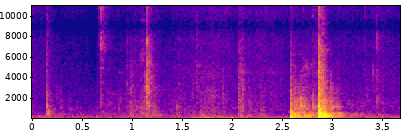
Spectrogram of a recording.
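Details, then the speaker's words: Transport infusion pump for newborn intensive care: faint sliding rattle, then two sharp clicks as the pump latches back onto its mounting tracks, a normal seating sound. "And same with this one here, releases the pump, and there's little tracks that it would then slide back into if you do need more than one pump. And you'll hear a click."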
